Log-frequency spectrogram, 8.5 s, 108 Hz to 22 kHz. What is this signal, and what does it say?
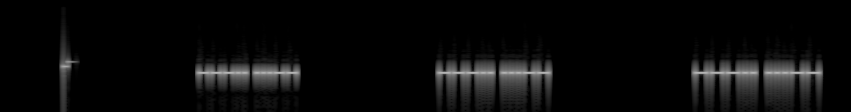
Morse code, heard as a keyed tone, about 34 wpm, 700 Hz. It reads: 83 83 83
